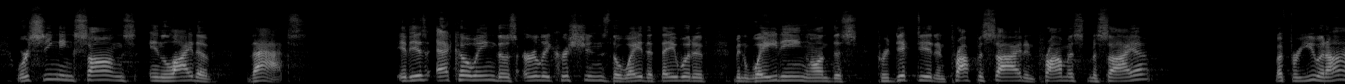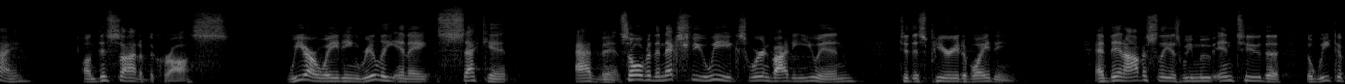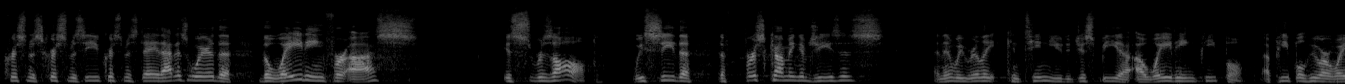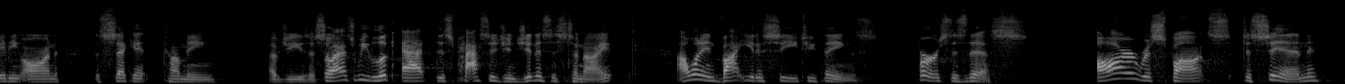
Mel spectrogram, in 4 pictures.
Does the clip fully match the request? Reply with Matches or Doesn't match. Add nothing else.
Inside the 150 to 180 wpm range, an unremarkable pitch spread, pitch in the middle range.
Matches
